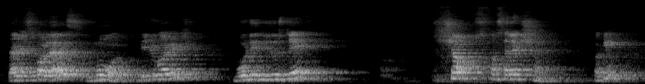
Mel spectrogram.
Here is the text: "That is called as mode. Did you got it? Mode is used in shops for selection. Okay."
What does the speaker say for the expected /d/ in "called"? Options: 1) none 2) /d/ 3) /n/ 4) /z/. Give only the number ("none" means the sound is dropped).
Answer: 1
